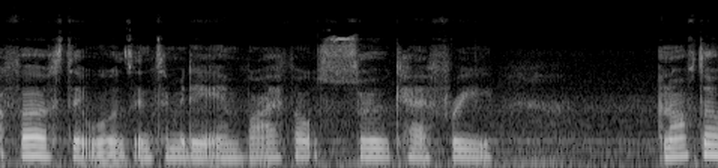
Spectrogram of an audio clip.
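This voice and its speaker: A woman talks with a London accent. Her pace is fairly quick. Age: 20s. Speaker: lifestyle vlogger. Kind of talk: personal vlog narration.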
